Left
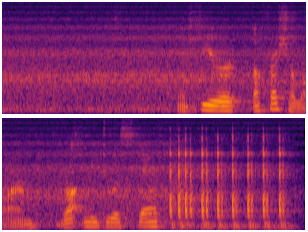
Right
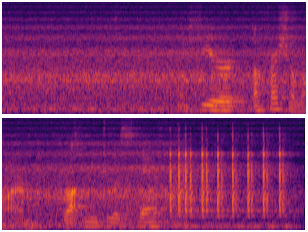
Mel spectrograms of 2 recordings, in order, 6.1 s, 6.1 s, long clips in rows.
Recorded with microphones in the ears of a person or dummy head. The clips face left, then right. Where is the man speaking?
70° left (ahead or behind), 0.7 m.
